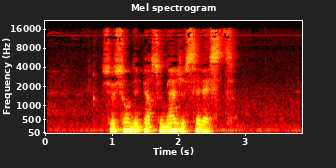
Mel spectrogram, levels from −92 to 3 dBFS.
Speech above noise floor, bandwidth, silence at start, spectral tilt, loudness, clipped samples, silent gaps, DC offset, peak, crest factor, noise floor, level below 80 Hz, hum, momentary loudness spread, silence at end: 39 dB; 17 kHz; 0.9 s; -6 dB/octave; -13 LUFS; under 0.1%; none; under 0.1%; -2 dBFS; 12 dB; -51 dBFS; -46 dBFS; none; 12 LU; 1.05 s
